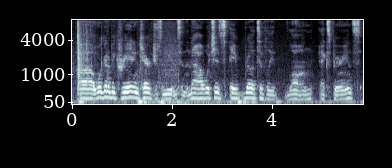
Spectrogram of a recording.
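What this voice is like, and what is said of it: Congested, rough head-cold voice. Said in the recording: “my voice sounds terrible because I am still fighting a head cold right now”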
